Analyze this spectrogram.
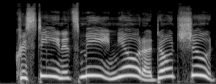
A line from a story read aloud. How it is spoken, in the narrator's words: yelled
